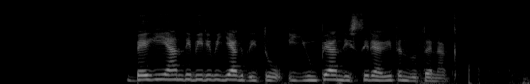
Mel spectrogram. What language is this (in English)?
Basque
